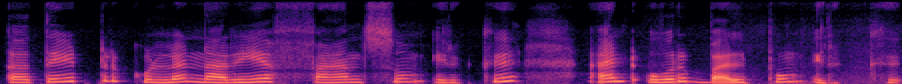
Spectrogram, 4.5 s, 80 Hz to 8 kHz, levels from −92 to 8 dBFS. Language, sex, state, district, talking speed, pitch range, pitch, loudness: Tamil, female, Tamil Nadu, Nilgiris, 120 wpm, 260-325 Hz, 285 Hz, -20 LUFS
